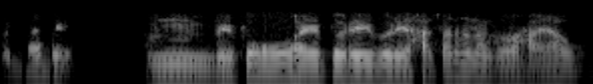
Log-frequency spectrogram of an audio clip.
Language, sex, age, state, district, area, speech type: Bodo, male, 45-60, Assam, Udalguri, rural, conversation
